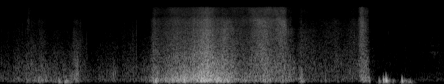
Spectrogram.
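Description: Handling noise of a camera being moved about with its lens covered: rustling and rubbing on the microphone that swells to a loud rush in the middle, then a few short knocks near the end.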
